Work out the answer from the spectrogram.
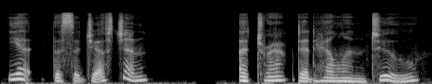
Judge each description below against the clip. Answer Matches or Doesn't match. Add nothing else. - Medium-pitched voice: Matches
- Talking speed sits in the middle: Doesn't match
